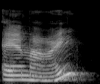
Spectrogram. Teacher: realmente não pronunciando o D e fazendo a ligação no N, mas se você quiser, pode ser and I ok?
